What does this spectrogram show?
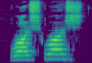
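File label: "wash wash", Nigerian Pidgin, female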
